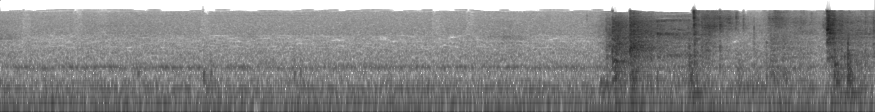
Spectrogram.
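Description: Steady low hum for about three seconds, then a quick flurry of sharp clicks and rustles from hands working the fly in a fly-tying vise as a stick-on eye is put on.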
